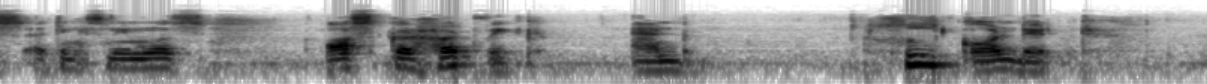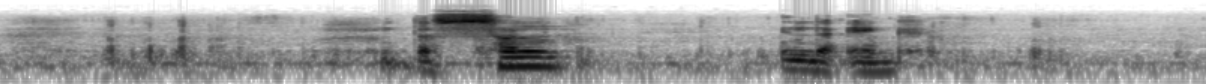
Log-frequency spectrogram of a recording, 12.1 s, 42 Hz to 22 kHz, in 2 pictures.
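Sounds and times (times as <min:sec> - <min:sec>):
pen scratching on paper: 0:06.4 - 0:12.0.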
